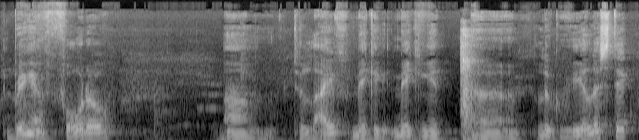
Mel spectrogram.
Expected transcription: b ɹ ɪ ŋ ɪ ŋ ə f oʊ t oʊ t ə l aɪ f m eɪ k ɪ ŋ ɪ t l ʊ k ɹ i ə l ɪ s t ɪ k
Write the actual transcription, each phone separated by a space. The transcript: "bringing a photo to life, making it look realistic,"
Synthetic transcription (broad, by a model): b ɹ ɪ ŋ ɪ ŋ ə f oʊ t oʊ t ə l aɪ f m eɪ k ɪ ŋ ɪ t l ʊ k ɹ i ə l ɪ s t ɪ k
